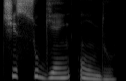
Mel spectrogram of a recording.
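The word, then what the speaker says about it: katsugen undō: A pronúncia é um pouco diferente, é cissugen undo.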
